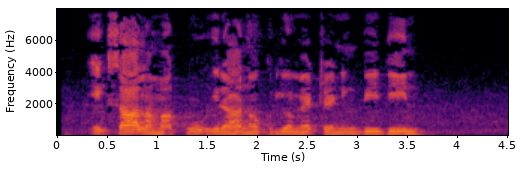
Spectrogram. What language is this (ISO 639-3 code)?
ggg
